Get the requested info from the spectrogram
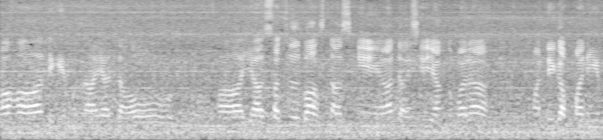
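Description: A man talking over the steady low rumble of aircraft on an airport apron.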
